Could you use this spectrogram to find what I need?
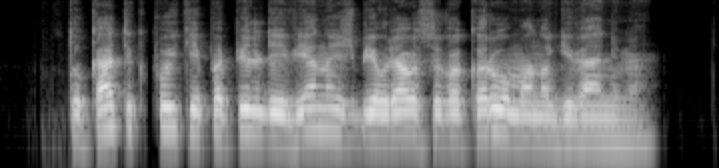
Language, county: Lithuanian, Marijampolė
